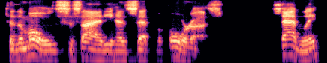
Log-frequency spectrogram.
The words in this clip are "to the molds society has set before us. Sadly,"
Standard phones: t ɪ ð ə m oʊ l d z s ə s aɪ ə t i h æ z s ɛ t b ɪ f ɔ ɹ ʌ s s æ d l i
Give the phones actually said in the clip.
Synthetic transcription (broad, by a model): t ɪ ð ə m oʊ l d z s ə s aɪ ə t i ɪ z s ɛ t b ɪ f ɔ ɹ ʌ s s æ d l i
